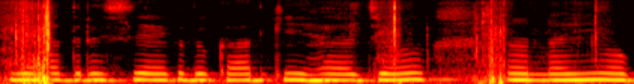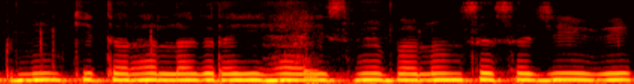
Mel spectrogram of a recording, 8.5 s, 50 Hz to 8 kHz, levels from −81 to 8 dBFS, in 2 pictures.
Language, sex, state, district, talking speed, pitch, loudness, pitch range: Hindi, female, Bihar, Vaishali, 140 wpm, 215 Hz, -24 LUFS, 210-220 Hz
